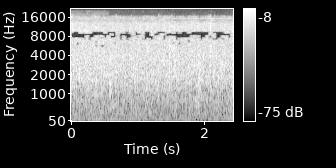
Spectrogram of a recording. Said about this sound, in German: Hör den Klang des Regens.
